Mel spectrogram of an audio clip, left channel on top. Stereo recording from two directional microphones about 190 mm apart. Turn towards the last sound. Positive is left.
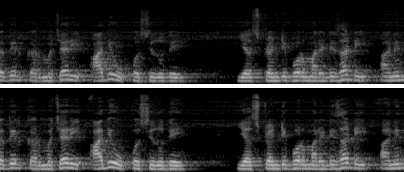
turn(degrees=-20)  # may be behind; listen again after turning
